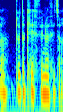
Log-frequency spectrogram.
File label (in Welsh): "cyff", Welsh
